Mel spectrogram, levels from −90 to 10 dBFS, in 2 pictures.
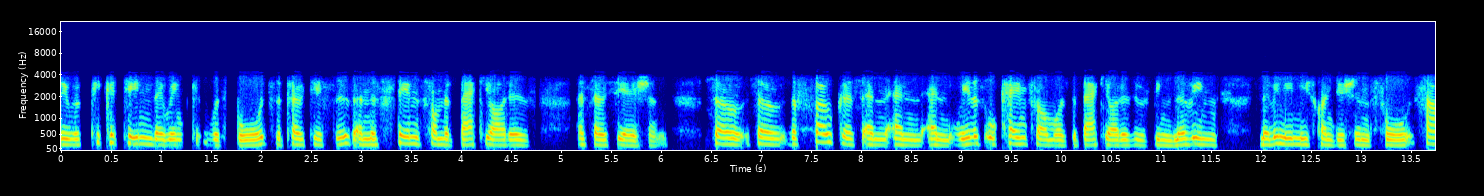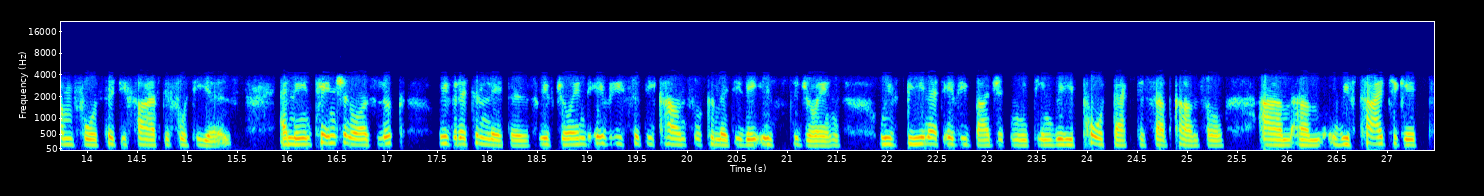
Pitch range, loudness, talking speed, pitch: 165-195 Hz, -25 LUFS, 180 wpm, 180 Hz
